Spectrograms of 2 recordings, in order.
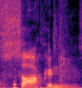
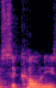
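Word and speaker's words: Saucony: let me just as a these are called sakon yes that's how you pronounce it I used to call them sakonis for the long time so did I this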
